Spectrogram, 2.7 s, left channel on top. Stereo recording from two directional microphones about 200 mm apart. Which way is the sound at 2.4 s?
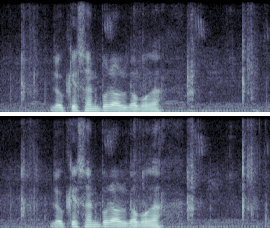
15° right (ahead or behind).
